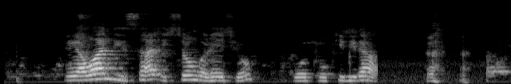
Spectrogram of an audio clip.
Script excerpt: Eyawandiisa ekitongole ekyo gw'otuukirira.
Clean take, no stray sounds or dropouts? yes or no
no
